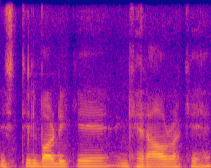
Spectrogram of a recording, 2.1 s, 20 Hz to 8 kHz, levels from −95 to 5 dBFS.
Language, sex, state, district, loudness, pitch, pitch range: Chhattisgarhi, male, Chhattisgarh, Rajnandgaon, -18 LUFS, 125 Hz, 120-130 Hz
